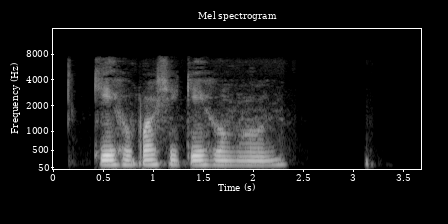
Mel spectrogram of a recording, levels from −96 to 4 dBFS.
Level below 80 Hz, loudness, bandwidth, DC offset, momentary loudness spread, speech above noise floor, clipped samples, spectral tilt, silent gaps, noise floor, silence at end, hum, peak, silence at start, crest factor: -66 dBFS; -23 LUFS; 7.4 kHz; under 0.1%; 14 LU; over 68 dB; under 0.1%; -7.5 dB/octave; none; under -90 dBFS; 1.35 s; none; -6 dBFS; 0.4 s; 20 dB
